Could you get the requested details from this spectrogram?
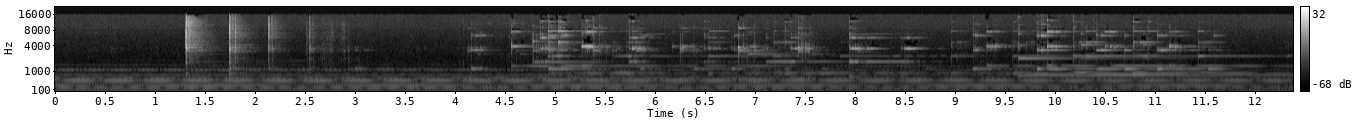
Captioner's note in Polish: dźwięk dzwonków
